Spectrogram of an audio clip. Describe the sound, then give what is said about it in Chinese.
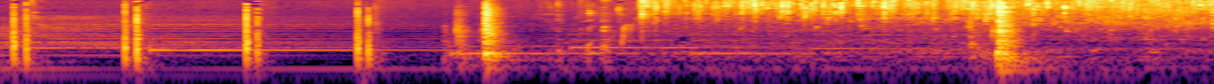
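A few sharp knocks and clinks, then a tap opens and water gushes steadily into a sink for washing the face and brushing teeth, with another clatter near the end; no one speaks. “赶紧去洗脸刷牙吧。”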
